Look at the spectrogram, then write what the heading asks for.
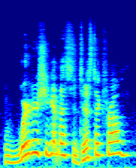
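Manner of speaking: can't believe what was just heard; stunned disbelief. Real, not acted. Host reacts to a wild statistic in stunned disbelief. Reacting to a startling TikTok claim.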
